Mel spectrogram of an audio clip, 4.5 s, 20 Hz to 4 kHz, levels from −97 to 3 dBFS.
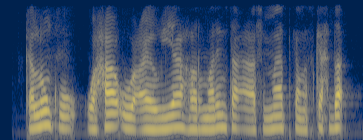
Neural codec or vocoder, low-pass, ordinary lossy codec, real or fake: none; 3.6 kHz; none; real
